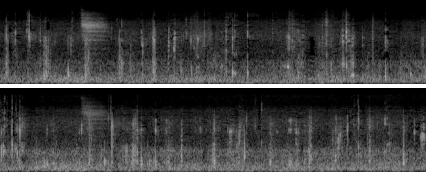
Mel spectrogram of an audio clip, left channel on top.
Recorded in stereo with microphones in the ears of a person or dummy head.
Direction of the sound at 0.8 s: 40° left (ahead or behind).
